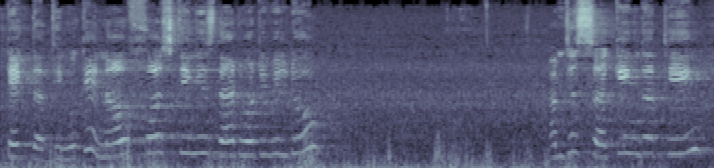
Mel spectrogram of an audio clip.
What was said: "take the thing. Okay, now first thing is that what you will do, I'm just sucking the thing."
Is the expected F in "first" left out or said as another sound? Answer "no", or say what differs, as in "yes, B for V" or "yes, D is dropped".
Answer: no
